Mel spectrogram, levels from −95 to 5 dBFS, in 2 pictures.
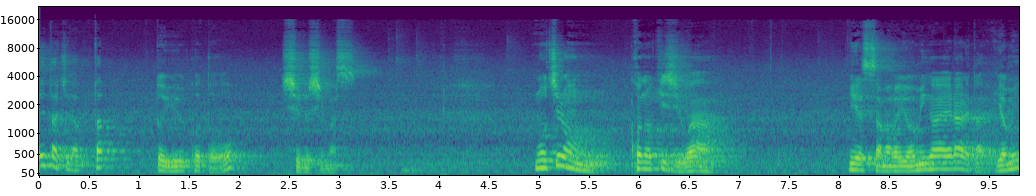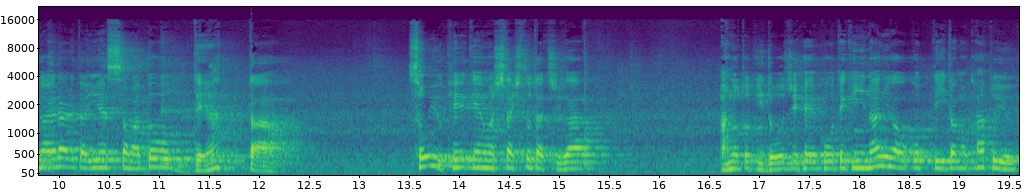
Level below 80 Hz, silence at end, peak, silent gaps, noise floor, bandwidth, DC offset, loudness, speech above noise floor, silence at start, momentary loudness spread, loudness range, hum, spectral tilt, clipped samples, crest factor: -48 dBFS; 0 s; 0 dBFS; none; -38 dBFS; 15.5 kHz; under 0.1%; -17 LUFS; 22 dB; 0 s; 23 LU; 6 LU; none; -5.5 dB/octave; under 0.1%; 18 dB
